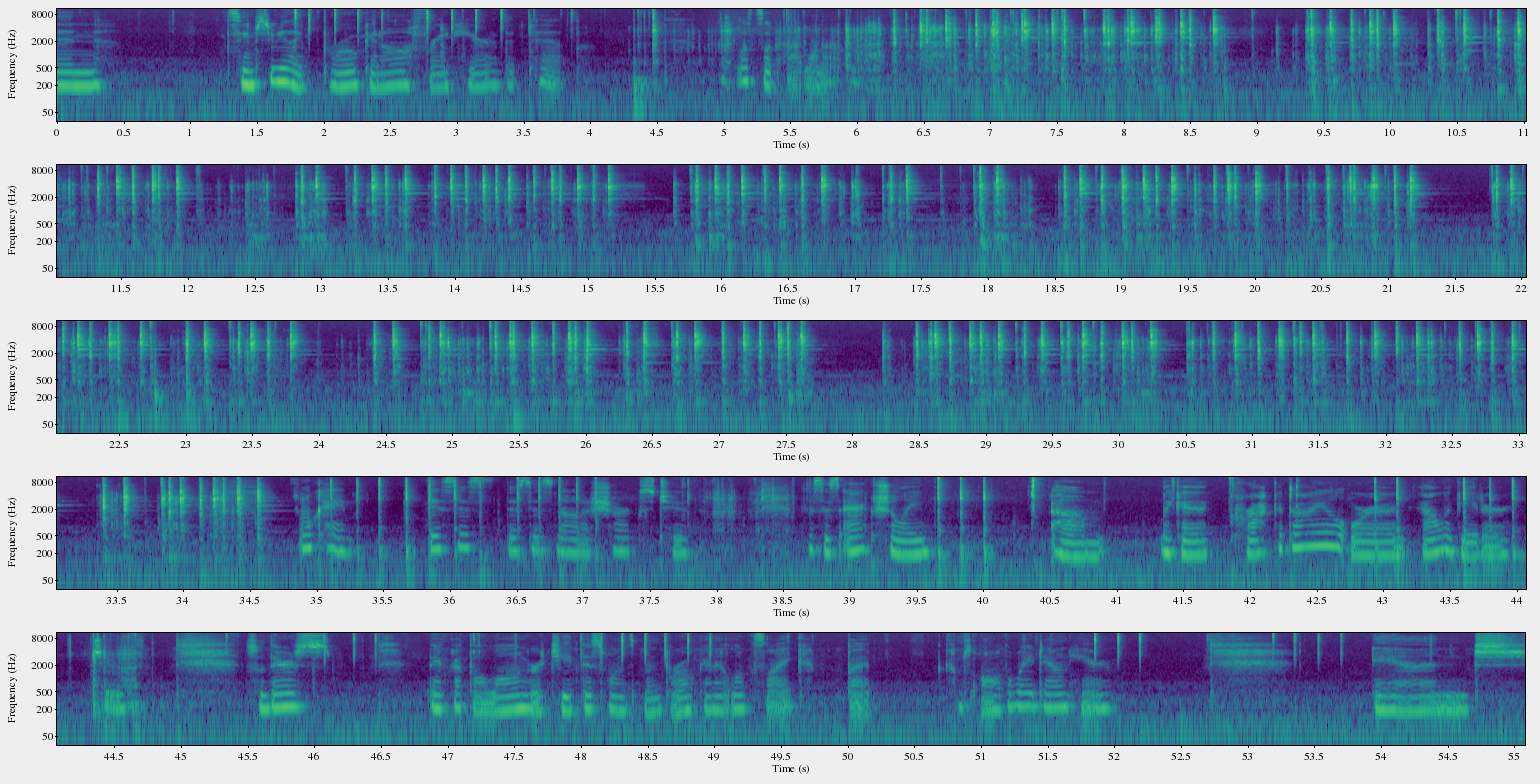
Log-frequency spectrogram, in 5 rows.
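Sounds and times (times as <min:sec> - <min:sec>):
mechanical keyboard typing: 0:01.6 - 0:03.9, 0:05.0 - 0:38.7, 0:42.2 - 0:44.8, 0:46.4 - 0:49.2.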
